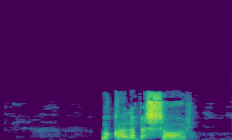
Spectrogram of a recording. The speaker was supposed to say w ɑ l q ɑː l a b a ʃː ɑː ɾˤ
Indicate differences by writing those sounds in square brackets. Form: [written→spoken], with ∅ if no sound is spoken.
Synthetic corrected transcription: w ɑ [l→∅] q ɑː l a b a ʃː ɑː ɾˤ

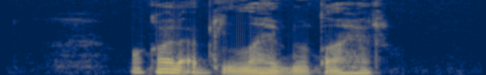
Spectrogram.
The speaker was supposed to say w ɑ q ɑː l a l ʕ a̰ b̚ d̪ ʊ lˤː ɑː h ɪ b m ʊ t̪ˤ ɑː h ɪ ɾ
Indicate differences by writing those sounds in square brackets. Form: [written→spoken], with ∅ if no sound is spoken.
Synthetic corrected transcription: w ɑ q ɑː l a [l→∅] ʕ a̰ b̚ d̪ ʊ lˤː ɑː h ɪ b [m→n] ʊ t̪ˤ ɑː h ɪ ɾ

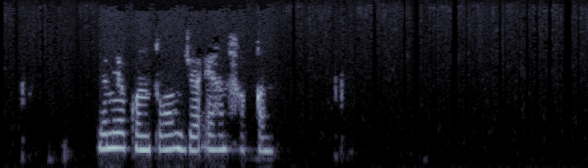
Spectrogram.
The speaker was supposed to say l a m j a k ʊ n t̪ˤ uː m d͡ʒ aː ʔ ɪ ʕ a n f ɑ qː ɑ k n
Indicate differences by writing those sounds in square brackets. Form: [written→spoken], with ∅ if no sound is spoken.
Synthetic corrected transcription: l a m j a k ʊ n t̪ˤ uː m d͡ʒ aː ʔ ɪ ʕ a n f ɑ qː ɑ [k→∅] n

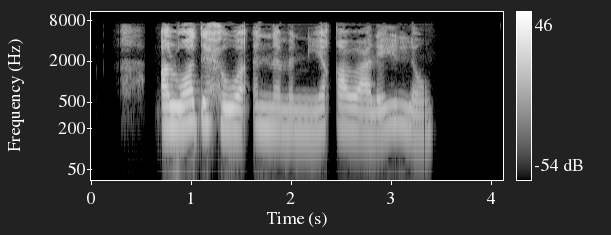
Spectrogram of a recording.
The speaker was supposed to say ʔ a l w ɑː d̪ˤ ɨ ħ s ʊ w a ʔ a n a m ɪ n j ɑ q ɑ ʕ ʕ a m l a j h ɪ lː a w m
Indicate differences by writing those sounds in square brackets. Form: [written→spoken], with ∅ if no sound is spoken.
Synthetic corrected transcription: ʔ a l w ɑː d̪ˤ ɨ ħ [s→h] ʊ w a ʔ a [n→nː] a m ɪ n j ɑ q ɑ ʕ ʕ a [m→∅] l a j h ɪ lː a w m

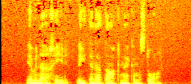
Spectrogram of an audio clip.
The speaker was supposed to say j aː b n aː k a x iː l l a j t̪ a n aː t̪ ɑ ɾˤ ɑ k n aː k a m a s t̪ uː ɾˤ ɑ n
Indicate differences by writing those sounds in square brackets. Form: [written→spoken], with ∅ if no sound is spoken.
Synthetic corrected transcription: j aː b n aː [k→ʔ] a x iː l l a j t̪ a n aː t̪ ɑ ɾˤ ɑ k n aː k a m a s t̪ uː ɾˤ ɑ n

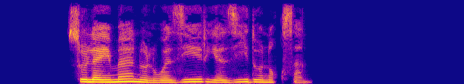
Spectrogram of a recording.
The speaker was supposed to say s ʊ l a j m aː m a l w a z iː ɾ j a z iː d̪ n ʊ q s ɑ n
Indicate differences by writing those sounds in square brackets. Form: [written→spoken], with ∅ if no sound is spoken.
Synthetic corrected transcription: s ʊ l a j m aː [m→n] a l w a z iː ɾ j a z iː d̪ n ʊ q s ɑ n

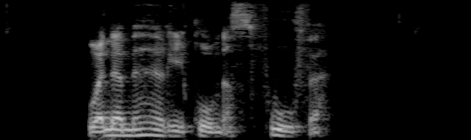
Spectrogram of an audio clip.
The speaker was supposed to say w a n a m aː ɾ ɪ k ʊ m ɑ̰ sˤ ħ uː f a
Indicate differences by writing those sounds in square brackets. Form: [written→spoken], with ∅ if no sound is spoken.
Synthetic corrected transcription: w a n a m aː ɾ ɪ [k→q] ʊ m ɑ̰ sˤ [ħ→f] uː f a

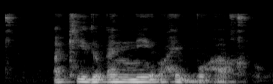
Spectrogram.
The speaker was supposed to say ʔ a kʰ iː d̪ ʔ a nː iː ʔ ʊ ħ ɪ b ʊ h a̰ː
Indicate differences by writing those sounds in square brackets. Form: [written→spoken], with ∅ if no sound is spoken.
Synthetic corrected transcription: ʔ a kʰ iː d̪ ʔ a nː iː ʔ ʊ ħ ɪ [b→bː] ʊ h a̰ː

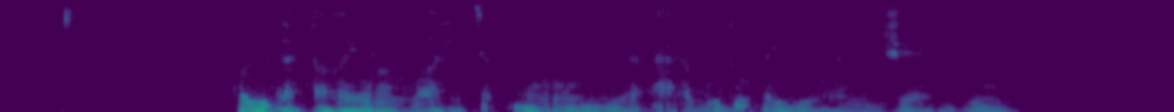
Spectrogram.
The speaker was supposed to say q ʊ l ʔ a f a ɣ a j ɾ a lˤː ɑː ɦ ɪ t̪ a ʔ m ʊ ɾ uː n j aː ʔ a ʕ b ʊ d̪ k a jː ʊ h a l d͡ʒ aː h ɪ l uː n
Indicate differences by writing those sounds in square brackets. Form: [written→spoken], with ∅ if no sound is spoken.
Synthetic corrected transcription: q ʊ l ʔ a f a ɣ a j ɾ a lˤː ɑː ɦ ɪ t̪ a ʔ m ʊ ɾ uː n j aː ʔ a ʕ b ʊ d̪ [k→ʔ] a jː ʊ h a l d͡ʒ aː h ɪ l uː n

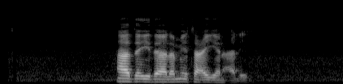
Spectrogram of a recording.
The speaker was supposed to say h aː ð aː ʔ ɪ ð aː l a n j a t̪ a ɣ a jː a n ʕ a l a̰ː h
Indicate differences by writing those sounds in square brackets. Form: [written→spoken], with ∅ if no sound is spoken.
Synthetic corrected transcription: h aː ð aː ʔ ɪ ð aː l a [n→m] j a t̪ a [ɣ→ʕ] a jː a n ʕ a l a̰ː h

